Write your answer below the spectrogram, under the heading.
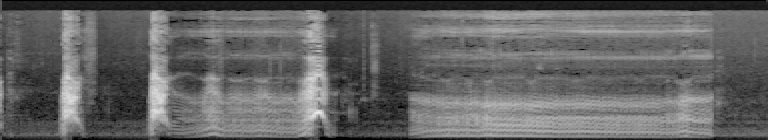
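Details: A Boston Terrier confronting goats it dislikes gives three sharp barks, then a long, rumbling growl.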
